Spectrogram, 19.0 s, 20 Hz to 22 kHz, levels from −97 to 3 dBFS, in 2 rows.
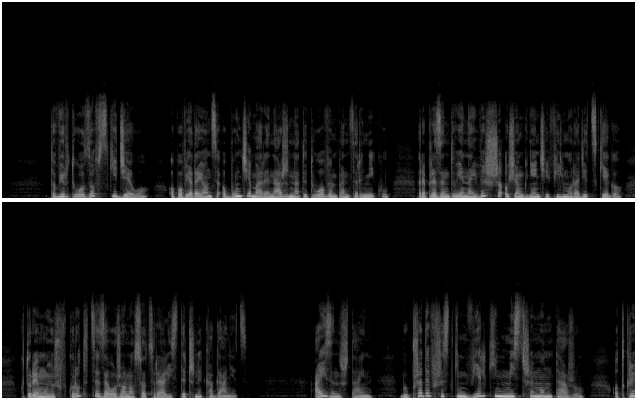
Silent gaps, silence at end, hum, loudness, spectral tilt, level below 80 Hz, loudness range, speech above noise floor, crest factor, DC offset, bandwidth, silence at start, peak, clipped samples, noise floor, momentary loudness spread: none; 0 s; none; -41 LUFS; -5.5 dB/octave; -72 dBFS; 8 LU; 45 dB; 16 dB; under 0.1%; 11.5 kHz; 0.75 s; -26 dBFS; under 0.1%; -86 dBFS; 13 LU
